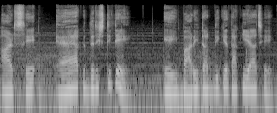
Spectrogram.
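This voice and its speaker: A man playing an easygoing village postmaster who narrates his own ghost story in an expressive, dramatic way for a horror cartoon. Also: fairly low pitch, slow. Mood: uneasy, suspenseful. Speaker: first-person narrator and lead character. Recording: music under the voice.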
